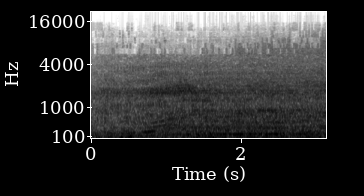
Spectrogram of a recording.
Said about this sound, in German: In einem wunderschönen kleinen Motorboot, fast ausschließlich aus Teakholz gebaut. What a pretty boat. Wow.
